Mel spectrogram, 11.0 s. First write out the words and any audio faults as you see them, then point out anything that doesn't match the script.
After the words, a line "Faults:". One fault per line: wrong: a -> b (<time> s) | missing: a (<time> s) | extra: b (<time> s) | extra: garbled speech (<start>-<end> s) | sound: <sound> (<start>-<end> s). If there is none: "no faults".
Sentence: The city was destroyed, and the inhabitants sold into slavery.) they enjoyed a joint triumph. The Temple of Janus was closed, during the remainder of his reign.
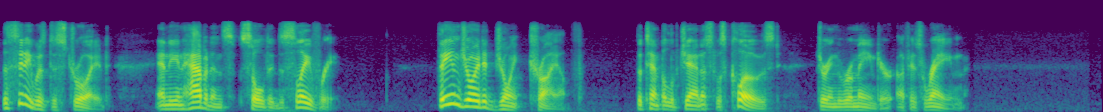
The city was destroyed, and the inhabitants sold into slavery.) they enjoyed a joint triumph. The Temple of Janus was closed, during the remainder of his reign.
Faults:
no faults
